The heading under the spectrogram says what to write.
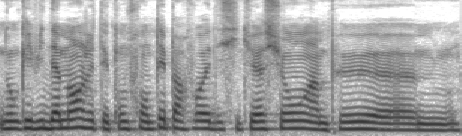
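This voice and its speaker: Speaking in an unremarkable speaking voice, a woman has a fairly low pitch. Her pace is fairly slow and her intonation fairly even. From southern France, Nîmes.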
